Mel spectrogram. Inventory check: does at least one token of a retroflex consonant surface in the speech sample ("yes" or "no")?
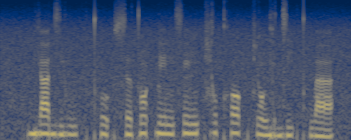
no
